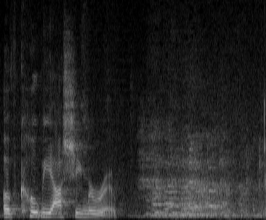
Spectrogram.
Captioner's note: laughter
